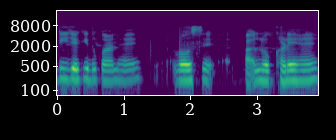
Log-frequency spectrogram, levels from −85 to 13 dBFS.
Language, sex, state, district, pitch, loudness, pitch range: Hindi, female, Uttar Pradesh, Budaun, 195 Hz, -18 LUFS, 190-215 Hz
